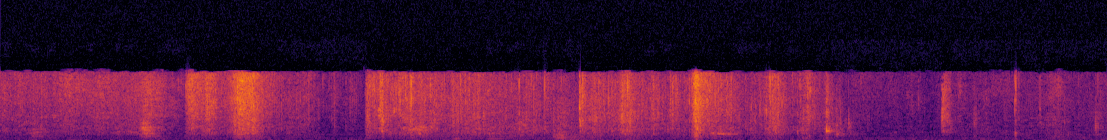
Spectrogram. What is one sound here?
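Clothes rustle and swish as they are tossed onto a pile.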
